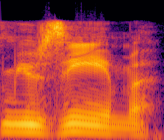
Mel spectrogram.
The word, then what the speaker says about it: museum: museum for some reason she pronounces it with two syllables and no you and i don't know why oh no how museum it's museum she goes to see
